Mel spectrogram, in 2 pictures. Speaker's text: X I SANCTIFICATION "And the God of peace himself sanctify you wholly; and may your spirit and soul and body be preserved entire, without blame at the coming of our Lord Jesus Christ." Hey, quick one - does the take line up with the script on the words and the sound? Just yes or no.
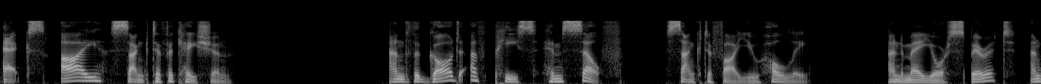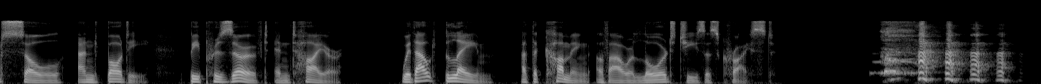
no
